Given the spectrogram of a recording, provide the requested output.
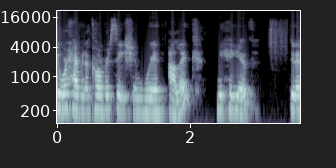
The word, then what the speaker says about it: Alek Michejev: Today, we're having a conversation with Alek Michejev. Did I say it right? Yes, you did. Alek Michejev.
